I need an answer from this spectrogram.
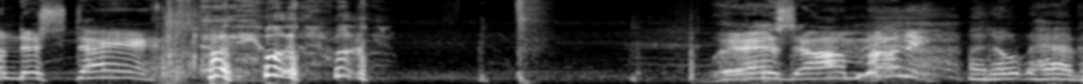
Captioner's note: Downes coughs and accidentally spits in his face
